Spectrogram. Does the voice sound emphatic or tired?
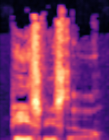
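tired. It is said wearily and with little energy.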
